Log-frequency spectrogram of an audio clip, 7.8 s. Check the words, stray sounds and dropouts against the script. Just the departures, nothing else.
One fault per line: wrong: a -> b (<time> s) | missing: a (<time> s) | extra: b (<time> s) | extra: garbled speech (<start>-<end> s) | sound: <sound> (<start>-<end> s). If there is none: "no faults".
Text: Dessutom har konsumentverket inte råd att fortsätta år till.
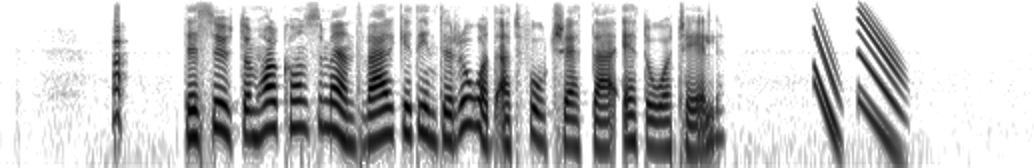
sound: laugh (0.8-1.0 s)
extra: ett (4.6 s)
sound: chirp (6.1-6.8 s)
